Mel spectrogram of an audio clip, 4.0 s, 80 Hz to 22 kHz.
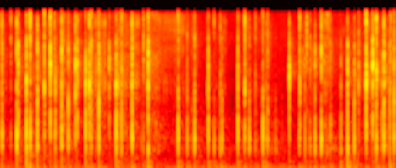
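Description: A small, closed beige cardboard gift box stands on its long edge on a wooden table while the long acrylic nails of both hands tap its top edge. About 26 quick, dry, crisp taps sound in an uneven rhythm, each with a hollow papery knock centered near 570 Hz and a bright clicky edge, dying away almost instantly.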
